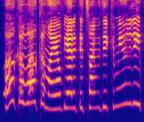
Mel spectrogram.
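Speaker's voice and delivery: high, fast excited greeting; high bubbly hello to raiders; excited welcome. Real, not acted. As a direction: gush the welcome.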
